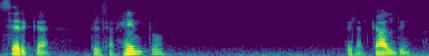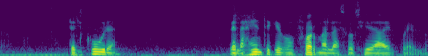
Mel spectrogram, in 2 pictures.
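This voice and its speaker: Pausing long and often, a man with a fairly low pitch and a dark, mellow tone speaks at a fairly slow pace. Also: ordinary pitch variation. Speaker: radio announcer and TV presenter. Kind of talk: interview answer.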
